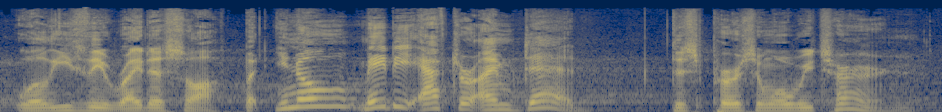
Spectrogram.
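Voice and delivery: ordinary delivery

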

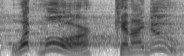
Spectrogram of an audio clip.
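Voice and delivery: loud, high, drawn-out eagerness; eager, loving offer. Acted. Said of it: "Love says".

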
